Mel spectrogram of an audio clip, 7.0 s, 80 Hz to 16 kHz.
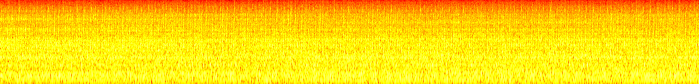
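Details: Saab 9-5 warm petrol idle after 3-4 minutes running, busy metallic rattle from the front pulley area growing over time; compressor bearing, water pump, idler pulley and upper timing chain rail already replaced; owner hopes not the timing chain; cause unknown.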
